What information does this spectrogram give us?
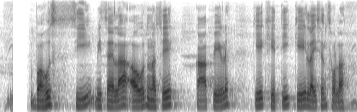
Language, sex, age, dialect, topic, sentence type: Bhojpuri, male, 25-30, Western, agriculture, statement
